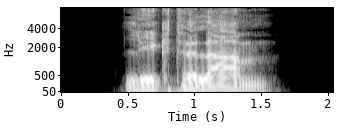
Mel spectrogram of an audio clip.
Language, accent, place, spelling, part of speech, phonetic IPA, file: German, Germany, Berlin, legte lahm, verb, [ˌleːktə ˈlaːm], De-legte lahm.ogg
- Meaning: inflection of lahmlegen: 1. first/third-person singular preterite 2. first/third-person singular subjunctive II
